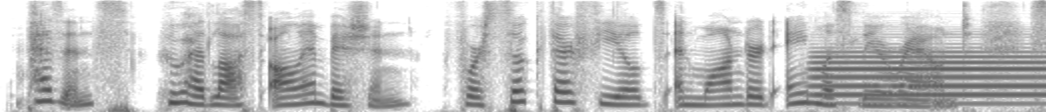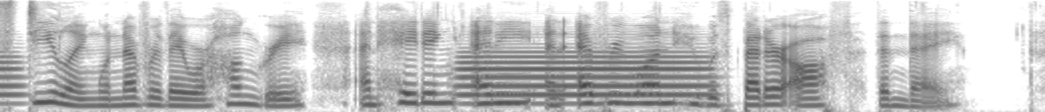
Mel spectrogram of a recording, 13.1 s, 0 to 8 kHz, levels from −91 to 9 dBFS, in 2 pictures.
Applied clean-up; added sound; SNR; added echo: none; Wind instrument, woodwind instrument; 0 dB; none.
